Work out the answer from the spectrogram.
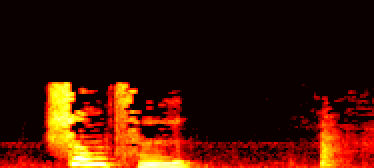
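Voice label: "生词", Mandarin Chinese; hsk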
